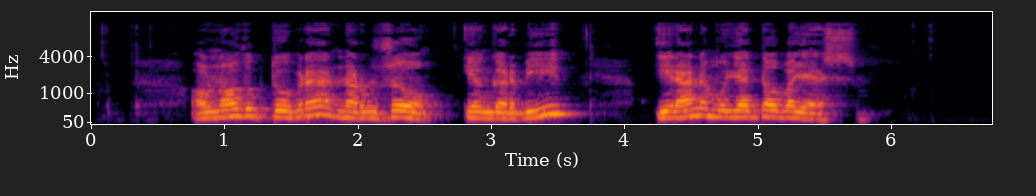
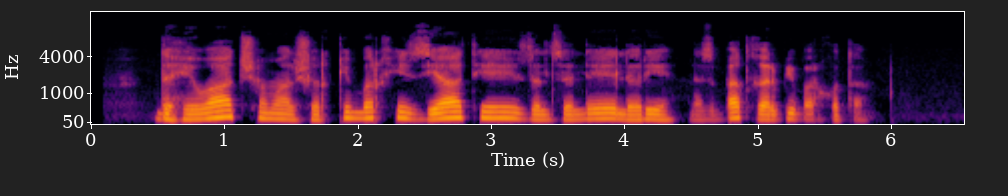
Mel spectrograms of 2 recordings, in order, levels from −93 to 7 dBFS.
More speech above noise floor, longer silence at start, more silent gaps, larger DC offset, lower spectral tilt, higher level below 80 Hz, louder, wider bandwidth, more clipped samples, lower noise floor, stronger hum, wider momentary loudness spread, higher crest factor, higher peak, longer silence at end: about the same, 50 dB vs 49 dB; first, 0.75 s vs 0.5 s; neither; neither; about the same, -6.5 dB/octave vs -7 dB/octave; second, -70 dBFS vs -64 dBFS; about the same, -23 LUFS vs -22 LUFS; first, 11.5 kHz vs 8.4 kHz; neither; about the same, -72 dBFS vs -71 dBFS; neither; second, 8 LU vs 13 LU; about the same, 16 dB vs 20 dB; second, -8 dBFS vs -2 dBFS; first, 0.95 s vs 0.75 s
